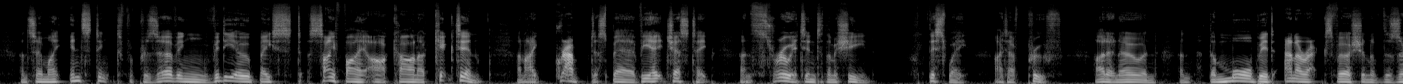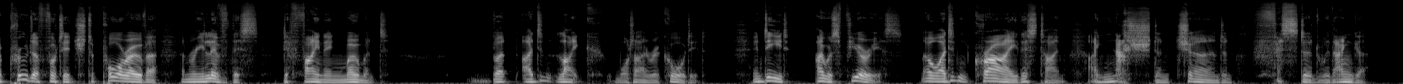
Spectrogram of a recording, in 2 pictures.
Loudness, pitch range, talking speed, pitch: -27 LUFS, 105-130 Hz, 165 wpm, 120 Hz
